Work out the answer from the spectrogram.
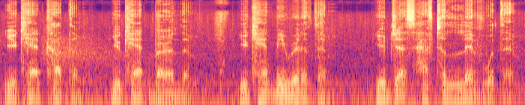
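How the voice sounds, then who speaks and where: A deep gravelly taunting alter ego. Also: male voice, very animated, takes it slowly, background noise, exaggerated voice. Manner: low gravelly taunting drawl. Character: menacing male alter ego, taunting and cold. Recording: game audio over loud music.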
